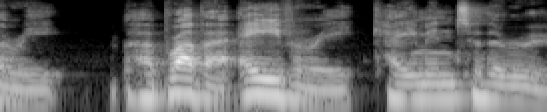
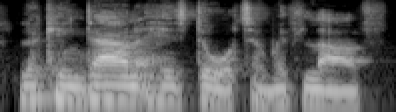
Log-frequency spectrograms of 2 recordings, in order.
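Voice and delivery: usual speaking voice

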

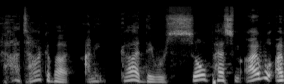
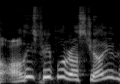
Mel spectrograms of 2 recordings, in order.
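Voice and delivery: high, startled disbelief; disbelieving question; 12 semitones higher than usual. Retold or imitated. On set, realizing everyone else is an actor, high startled disbelief. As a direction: shoot up in pitch with surprise. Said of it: "I go".

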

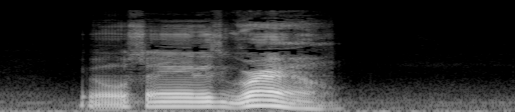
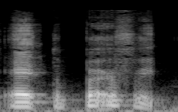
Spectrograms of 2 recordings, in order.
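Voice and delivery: usual speaking voice

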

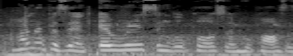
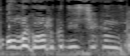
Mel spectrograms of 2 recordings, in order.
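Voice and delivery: excited; 9 semitones higher, 4 dB louder, much faster than usual. Real, not acted. Excited about the chickens.

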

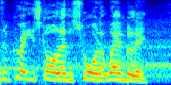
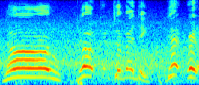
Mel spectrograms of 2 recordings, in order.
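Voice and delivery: desperate shout; 6 semitones higher than usual. Real, not acted. Fan yelling at his defenders, desperate shout. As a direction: yell it at the screen.

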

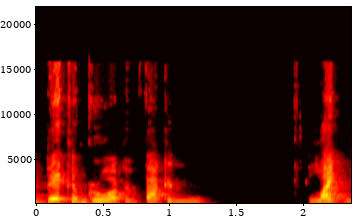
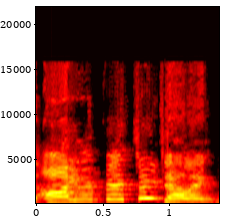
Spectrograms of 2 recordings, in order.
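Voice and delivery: much higher, gushing "darling"; delighted; 14 semitones higher, 11 dB louder than usual. Real, not acted. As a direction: squeal it out with delight at the news. Delighted reply to a viewer comment.

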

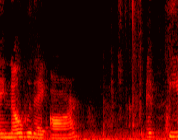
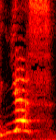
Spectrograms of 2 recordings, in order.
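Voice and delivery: high, much louder joyful shout of yes; joyous yell; 12 dB louder than usual. Acted. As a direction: burst out with joy. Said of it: "yells, joyously".

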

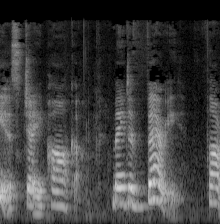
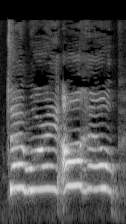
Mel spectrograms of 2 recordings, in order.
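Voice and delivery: put-on eager child; 12 semitones higher, 8 dB louder than usual. Eager boy offers.

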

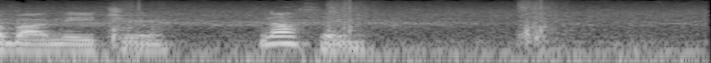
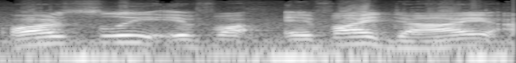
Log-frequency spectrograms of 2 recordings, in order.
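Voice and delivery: exasperated outburst; 3 semitones higher, 8 dB louder than usual. Real, not acted. Frustrated at motion blur.

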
